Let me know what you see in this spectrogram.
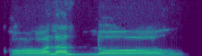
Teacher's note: আল্লাহর লামকে পুর করে পড়তে হয়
